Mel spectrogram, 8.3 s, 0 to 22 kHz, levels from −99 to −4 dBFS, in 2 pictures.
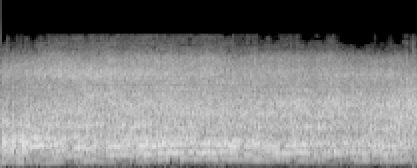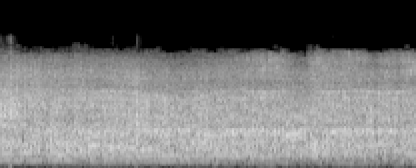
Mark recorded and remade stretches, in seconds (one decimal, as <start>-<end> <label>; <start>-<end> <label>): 0.0-0.4 remade; 0.4-4.0 recorded; 4.0-4.7 remade; 4.7-6.3 recorded; 6.3-8.3 remade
